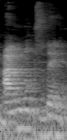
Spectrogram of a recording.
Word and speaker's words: Agnus Dei: Voy a darle chance a Mauricio porque quiero ver también la parte de Agnus Dei, y es que se pronuncia, Agnus Dei, pero quiero saber bastante, Mauricio, usted que dirige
